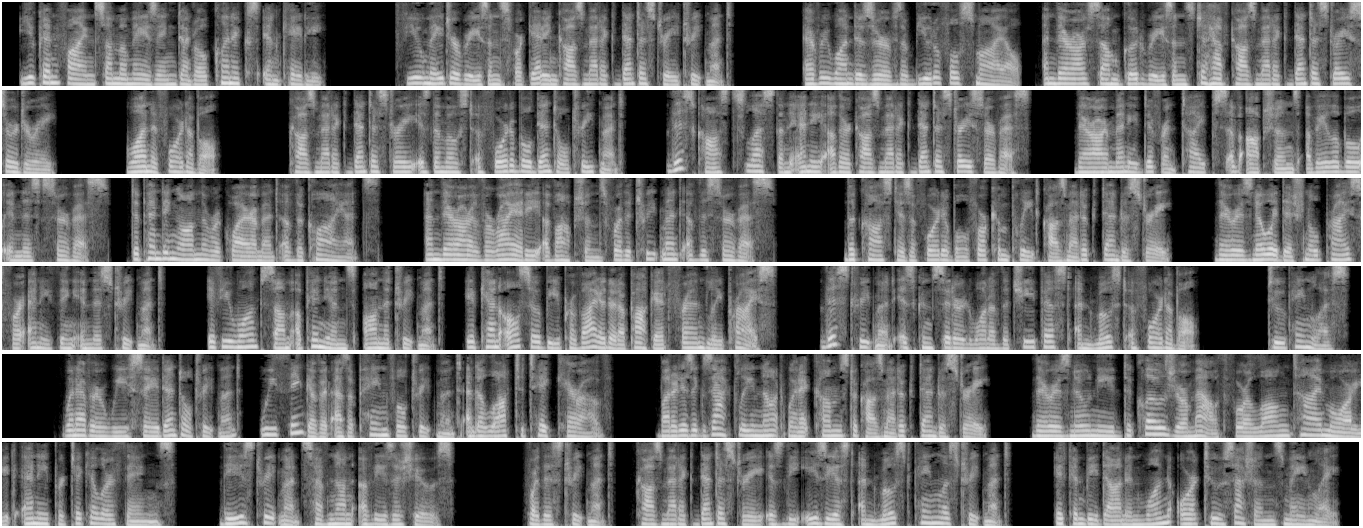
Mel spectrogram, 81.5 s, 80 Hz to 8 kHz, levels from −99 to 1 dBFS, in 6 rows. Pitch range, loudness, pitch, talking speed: 145-175 Hz, -20 LUFS, 160 Hz, 155 wpm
